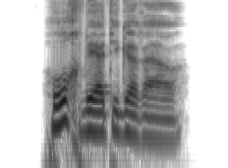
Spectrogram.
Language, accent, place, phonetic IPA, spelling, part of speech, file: German, Germany, Berlin, [ˈhoːxˌveːɐ̯tɪɡəʁɐ], hochwertigerer, adjective, De-hochwertigerer.ogg
- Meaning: inflection of hochwertig: 1. strong/mixed nominative masculine singular comparative degree 2. strong genitive/dative feminine singular comparative degree 3. strong genitive plural comparative degree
